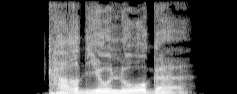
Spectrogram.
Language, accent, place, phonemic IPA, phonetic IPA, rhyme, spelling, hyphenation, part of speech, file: German, Germany, Berlin, /ˌkaʁdi̯oˈloːɡə/, [ˌkʰaɐ̯di̯oˈloːɡə], -oːɡə, Kardiologe, Kar‧dio‧lo‧ge, noun, De-Kardiologe.ogg
- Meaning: cardiologist (male or of unspecified gender)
